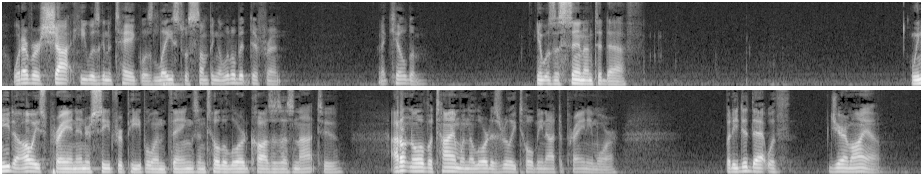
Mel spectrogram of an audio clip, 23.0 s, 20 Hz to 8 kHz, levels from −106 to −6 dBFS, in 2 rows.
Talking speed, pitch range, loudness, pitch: 170 wpm, 110-125 Hz, -21 LUFS, 115 Hz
